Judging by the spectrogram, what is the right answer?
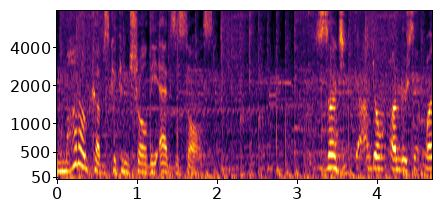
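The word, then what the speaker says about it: Exisal: dying from internal injuries i hate that it's pronounced exosols it that is a terrible way to pronounce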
